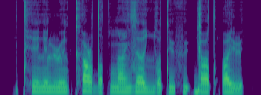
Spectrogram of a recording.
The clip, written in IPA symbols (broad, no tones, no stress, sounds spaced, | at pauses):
tʰ e l ɪ l ɭ ʏ l kʰ ʏ ɭ dˤ i tˤ n ẽ z ɐ ʎ ɔ t y f y ʔ ɡ j ɔ tˤ ʔ i ɭ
